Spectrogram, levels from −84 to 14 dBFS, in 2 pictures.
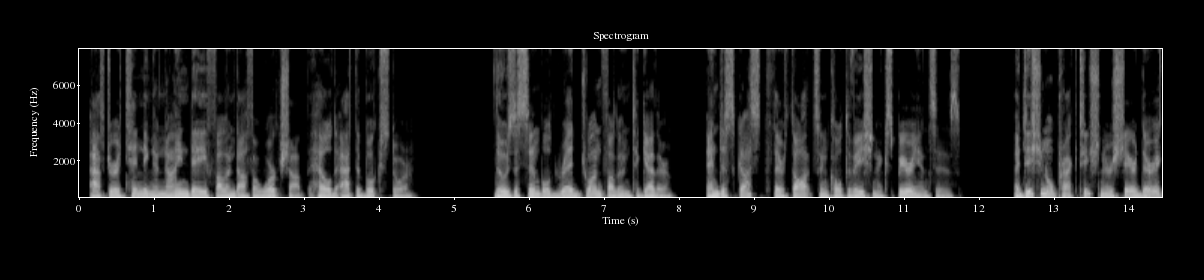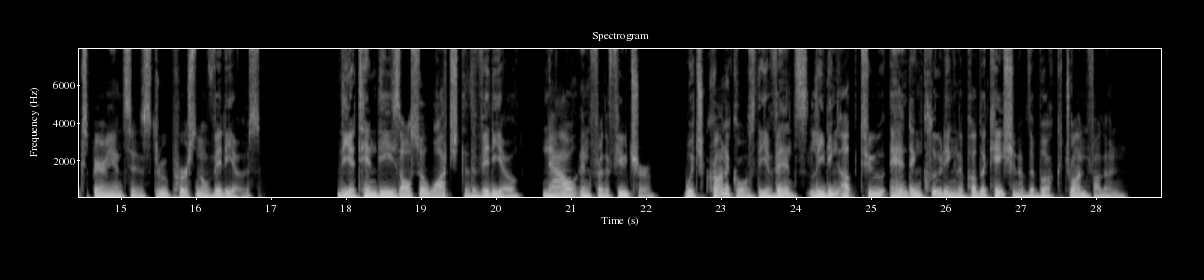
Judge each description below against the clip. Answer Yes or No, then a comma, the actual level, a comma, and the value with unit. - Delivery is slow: Yes, slow, 125 wpm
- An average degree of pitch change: Yes, average, 4.4 semitones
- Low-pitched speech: Yes, low, 115 Hz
